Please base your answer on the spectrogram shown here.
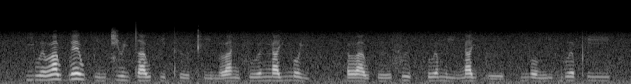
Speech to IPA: ju˧ə̯ ʋa˥˨wbɛː˥˨w pi˩˧mt͡ɕɯː˥˨jt̪a˧˥wpi˧˩ t̪ʰɯː˧˩kʰiː˩m ʋa˥˨ŋfu˧˥ə̯ ŋa˧˥j ŋo˥˨j | ʋa˧˩wpɯː˩˧ fɯː˥˨p̚hu˧˥ə̯mi˧˩ ŋa˥˨jbɯː˩ | jo˧˩ŋi˧˩ bu˧ə̯pʰiː˧

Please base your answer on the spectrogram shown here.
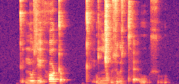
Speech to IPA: ʈḛ˨n̪o˨ze˦ hɒ˦ʈ | ʈʰḛ˨wŋ͡ǀṵ˨zṵ˦z t̪ʰæ̰˨wṵ˨ ʃṵ˨

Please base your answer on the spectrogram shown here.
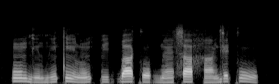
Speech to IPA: ũ˧ ɡĩ˨bĩ˨˦tĩ˦˨lũ˨˦ k͡pi˧ɡ͡ba˦ ko˧ɡ͡bɛ̃˧sa˦hã˧ ɡe˦ku˦˨

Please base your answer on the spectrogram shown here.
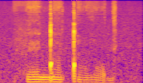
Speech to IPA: fɛŋ͡ǃaǃiðˤid

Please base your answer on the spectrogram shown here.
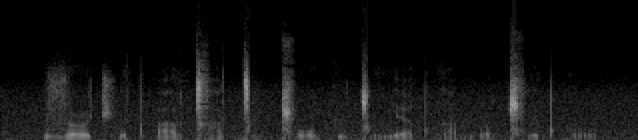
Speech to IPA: zə˞˥˨t͡ʃʼɪ˨t ʔa˦˥ɐ̯ɡ͡ǀa˥˨ ɡ͡ǀɪ˥˨ ǁo˦˥ kʲu˨ɡ͡ǀo˨lʲɑ˥˨tɡa˨ bɤ˦˥ɐ̯ǁʰɪ˥˨tkɤ˨

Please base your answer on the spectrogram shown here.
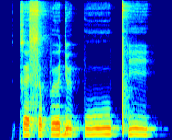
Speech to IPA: kɛsəpøɗy puː pʼi

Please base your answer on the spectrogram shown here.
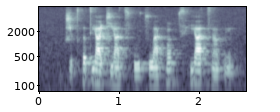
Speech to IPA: t͡ɕə˨˩t̪ʰə˦t̪ja˥˧ t͡ɕja˦t͡sʰu˧ t͡swa˧kɔ̃˦p̚t͡sʰja˦ t͡sã˧pẽ˨p̚

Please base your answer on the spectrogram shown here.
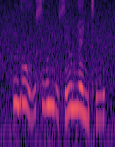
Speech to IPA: ŋɡo˥ɣo̤˩˥se̤˥vɲo̤˥˩ se˩˥vɲɛ˥˩ɲ t͡sʼe̤˧

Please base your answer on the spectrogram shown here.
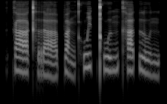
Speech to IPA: kaː˧kʰraː˩˦pa˨˩ŋ kʰwi˥˩t̚kʰwɯ˦˥ŋkʰa˦˥t̚ lu˧n

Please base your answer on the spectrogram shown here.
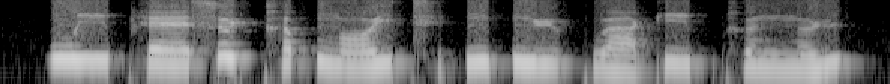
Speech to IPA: wiː˧pʰɛː˨sɵ˥ɥkʰɐ˨˥p̚ ŋɔː˨˥jt͡sʰɪ˨˥k̚ŋʊ˥k̚ŋyː˧ kʷaː˨˩kiː˧p̚kʰɵ˨nn̪ɵ˨˥ɥ

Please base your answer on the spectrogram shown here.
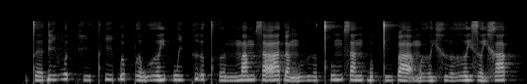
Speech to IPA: t̪ɛ̤˨˩ɗi˧ və˦˥t̚xi̤˨˩t̪ʰi˧ ɓə˦˥p̚ɣə̰˧˨w ɣə˨˦jhwi˨˦kɨ̰˧˥ə̯ t̪ʰə̤˨˩n ma˧msa̰ː˧˥ ɗa̰˧˨ŋvɨ̤˨˩ə̯ t̪ʰu˨˦msa˧n ɓə˨˩p̚t̪i̤˨˩ ɓa̰ː˧˨mɣə̤˨˩jxɨ˧˩ə̯ ɣə˧jzə̰˧˨jɣa˦˥k̚

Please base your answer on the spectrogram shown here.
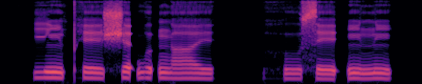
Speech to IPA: jĩ˦˨pʰe˦˨ɪ̯ ʃɛ˦ʔwʊ˦ʔŋa˦ɪ̯ | hu˨se˨ ʔĩ˦˨nĩ˦˨

